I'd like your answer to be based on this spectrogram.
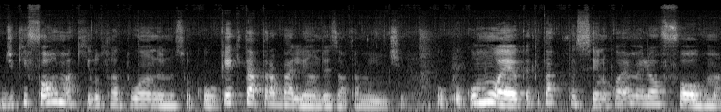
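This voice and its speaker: A woman talks at a very fast pace with lively intonation. Her tone is dark and mellow. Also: medium pitch for a woman. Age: 30s. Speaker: podcast host and teacher. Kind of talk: casual chat. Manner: not loud, no shouting.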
